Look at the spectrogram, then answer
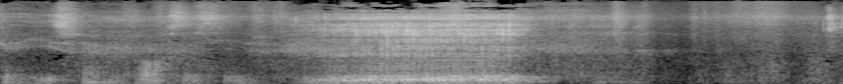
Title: Dude snores like a truck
